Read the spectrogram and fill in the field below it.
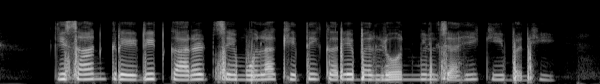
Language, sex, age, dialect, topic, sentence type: Chhattisgarhi, female, 18-24, Northern/Bhandar, banking, question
